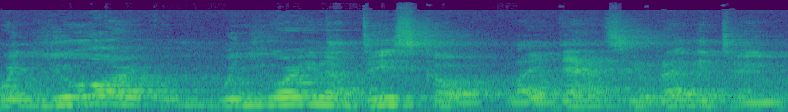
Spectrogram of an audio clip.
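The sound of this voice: A man with a fairly high pitch, a dark, mellow tone, lively intonation, a moderate pace and audible room echo.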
